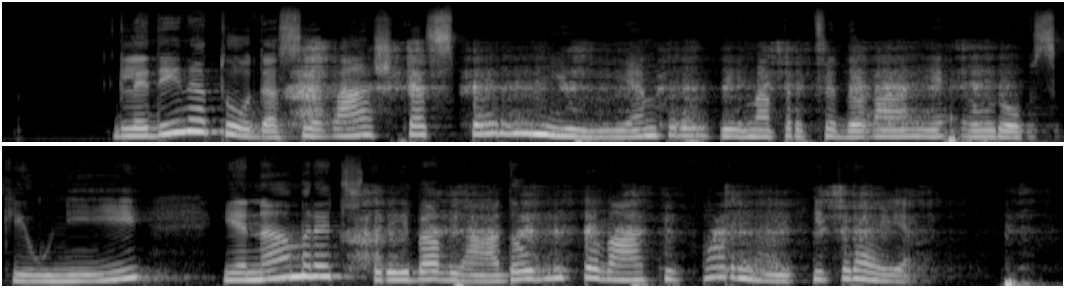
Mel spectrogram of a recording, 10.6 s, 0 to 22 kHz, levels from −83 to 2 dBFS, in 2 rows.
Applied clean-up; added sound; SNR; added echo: neural mask model RNNoise.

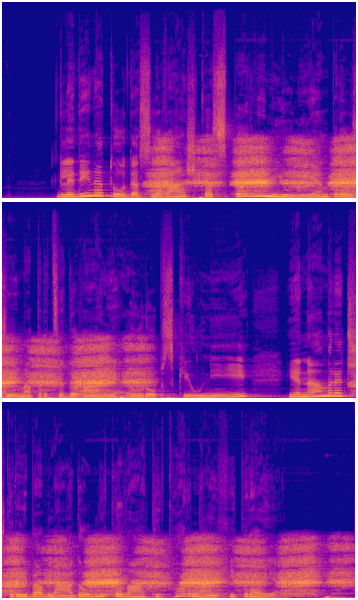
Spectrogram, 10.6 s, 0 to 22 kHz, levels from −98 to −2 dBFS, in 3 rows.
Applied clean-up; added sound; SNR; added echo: none; Breathing; 0 dB; none.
